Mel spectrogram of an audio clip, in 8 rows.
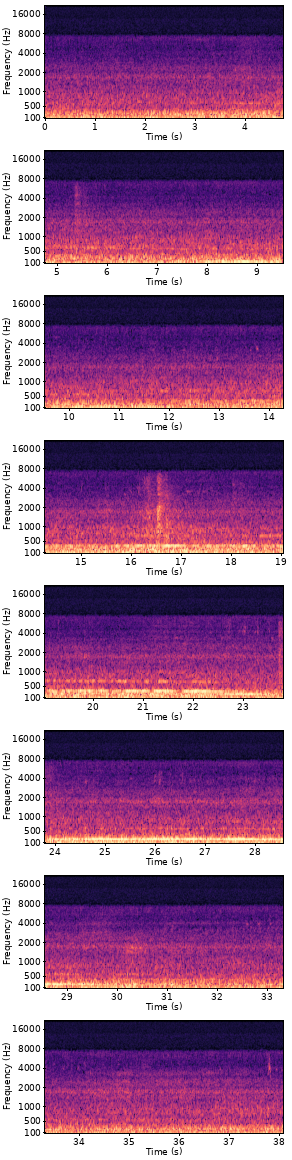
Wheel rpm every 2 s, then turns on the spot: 0, 0, 0, 0, 0, 0, 0, 0, 0, 0, 0, 0, 0, 0, 0, 0, 0, 0, 0.
none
